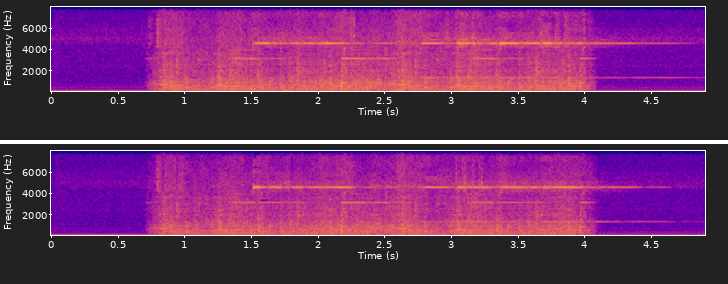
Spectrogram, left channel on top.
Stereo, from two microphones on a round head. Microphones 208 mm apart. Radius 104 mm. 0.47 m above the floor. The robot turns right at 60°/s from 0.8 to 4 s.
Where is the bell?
30° left, 9 m; by 4.0 s straight behind, 9 m.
